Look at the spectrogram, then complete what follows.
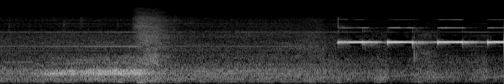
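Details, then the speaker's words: LTV 1200 ventilator during a simulated mains power failure, with the external power source disconnected and the battery not charging: after soft hum and rustle, a loud high repeating beep at about two per second; ventilator power failure alarm. "ventilador nos demuestra a través de la alarma y podemos ver está desconectada la fuente externa no estamos cargando la batería"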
